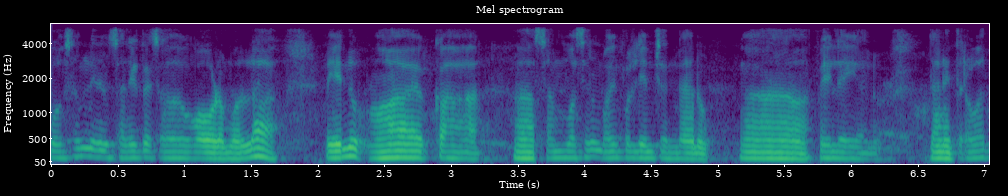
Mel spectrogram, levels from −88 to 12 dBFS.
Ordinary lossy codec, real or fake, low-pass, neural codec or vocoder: none; fake; 5.4 kHz; codec, 24 kHz, 3 kbps, HILCodec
